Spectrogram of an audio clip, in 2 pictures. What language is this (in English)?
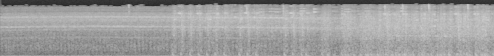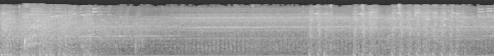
German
